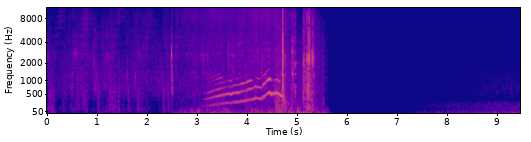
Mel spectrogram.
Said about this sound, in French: Je suis assise, les fesses dans le banc de neige. Pas volontairement. En bas de la côte, un tournant que j'avais, disons, mal anticipé.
